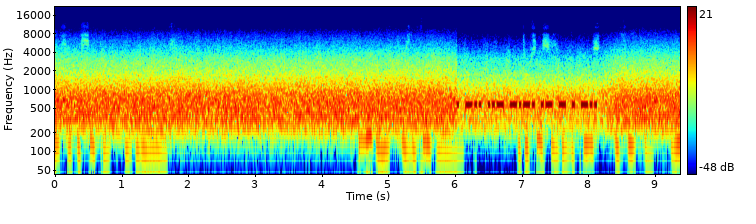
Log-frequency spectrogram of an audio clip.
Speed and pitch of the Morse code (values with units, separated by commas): 36 wpm, 580 Hz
